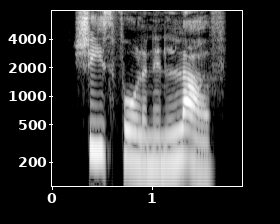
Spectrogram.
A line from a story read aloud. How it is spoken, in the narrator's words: Marnie said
